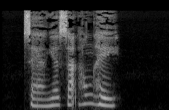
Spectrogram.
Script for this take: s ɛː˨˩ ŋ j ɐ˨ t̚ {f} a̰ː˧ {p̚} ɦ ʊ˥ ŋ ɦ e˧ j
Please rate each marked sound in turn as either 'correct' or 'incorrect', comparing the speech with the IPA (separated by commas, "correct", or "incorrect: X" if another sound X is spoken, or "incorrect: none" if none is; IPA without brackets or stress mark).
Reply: incorrect: s, incorrect: t̚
